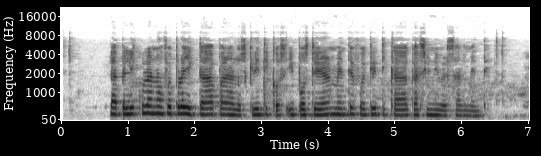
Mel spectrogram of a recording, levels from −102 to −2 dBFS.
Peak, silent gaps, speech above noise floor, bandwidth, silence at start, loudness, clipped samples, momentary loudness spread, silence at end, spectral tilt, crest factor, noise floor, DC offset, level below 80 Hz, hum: -2 dBFS; none; 44 dB; 7.6 kHz; 0.1 s; -19 LUFS; under 0.1%; 11 LU; 0.05 s; -5 dB/octave; 18 dB; -63 dBFS; under 0.1%; -60 dBFS; none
